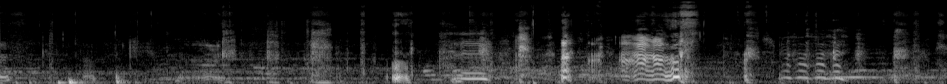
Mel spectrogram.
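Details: Shiba Inu named Yuzu, panicking in fear as the second emergency warning for approaching Typhoon No. 14 sounds in Japan; wavering, harmonic whines and moaning cries rise near the end over human talk and room noise.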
